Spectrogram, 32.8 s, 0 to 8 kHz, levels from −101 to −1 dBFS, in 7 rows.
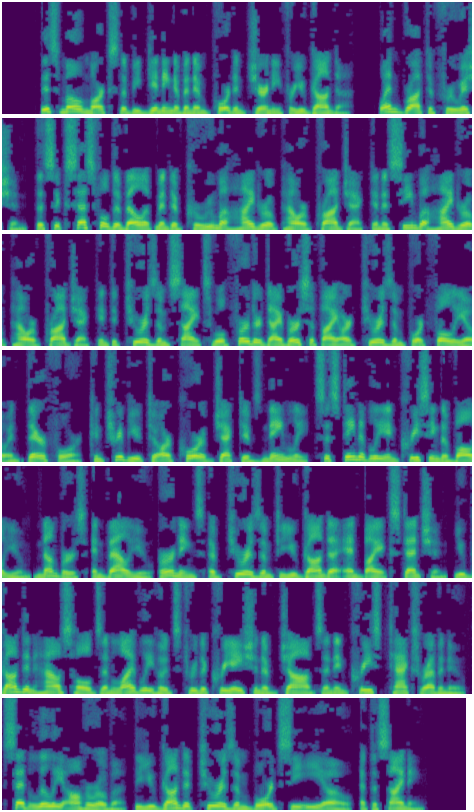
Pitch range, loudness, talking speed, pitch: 120-150 Hz, -20 LUFS, 150 wpm, 130 Hz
